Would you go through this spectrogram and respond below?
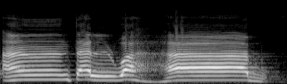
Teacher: Ikhfa. So I need to read the noon with gunna.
